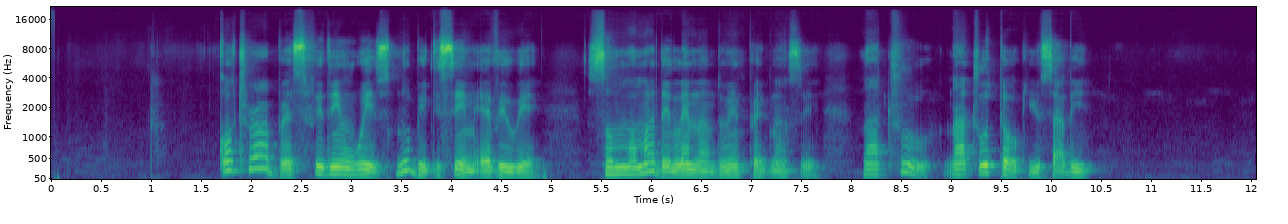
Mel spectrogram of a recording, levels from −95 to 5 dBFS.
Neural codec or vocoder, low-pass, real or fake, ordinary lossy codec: codec, 44.1 kHz, 7.8 kbps, DAC; 19.8 kHz; fake; none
